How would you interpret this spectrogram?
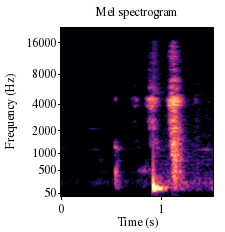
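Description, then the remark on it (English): A single sneeze: a brief intake of breath, then an abrupt explosive burst followed by a hissing, breathy rush that quickly fades. Fairly soft overall, with no talking. “Bless you. I'll edit it out.”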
